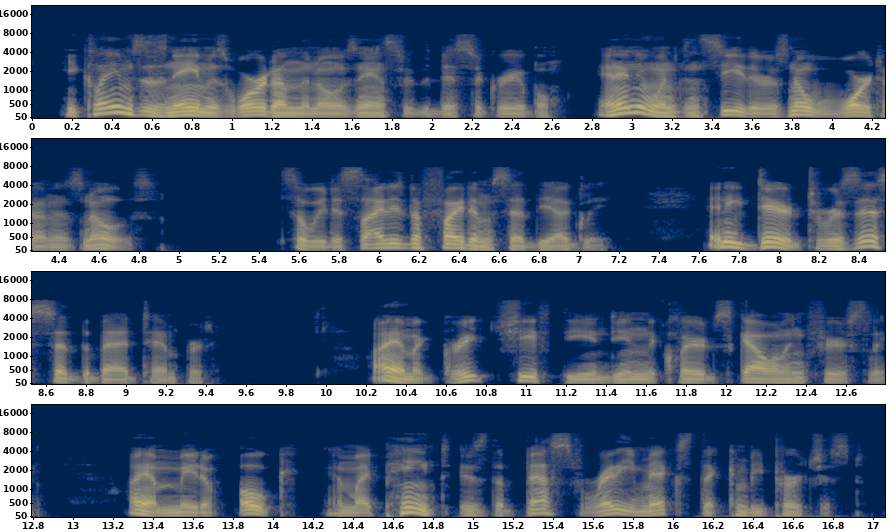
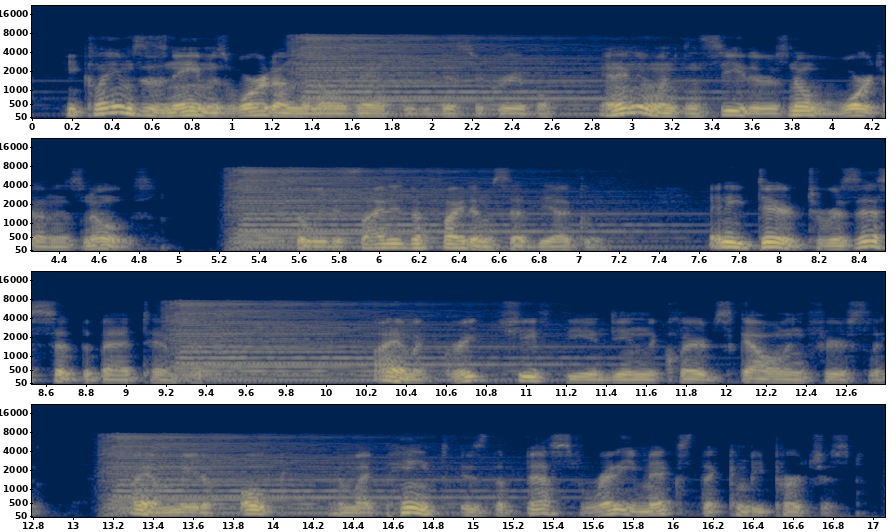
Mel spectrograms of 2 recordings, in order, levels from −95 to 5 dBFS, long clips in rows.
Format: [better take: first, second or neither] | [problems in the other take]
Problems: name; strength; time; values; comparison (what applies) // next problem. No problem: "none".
first | background sound (Electric guitar / Acoustic guitar); 16 dB below the speech // room echo; dies away in 0.2 s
